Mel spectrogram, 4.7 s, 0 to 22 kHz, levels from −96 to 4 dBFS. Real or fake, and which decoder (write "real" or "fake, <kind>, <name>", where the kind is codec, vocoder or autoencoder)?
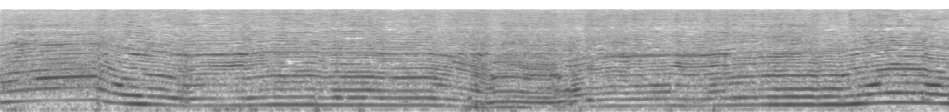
real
